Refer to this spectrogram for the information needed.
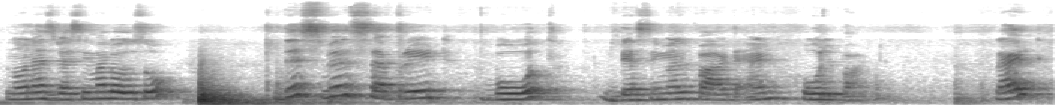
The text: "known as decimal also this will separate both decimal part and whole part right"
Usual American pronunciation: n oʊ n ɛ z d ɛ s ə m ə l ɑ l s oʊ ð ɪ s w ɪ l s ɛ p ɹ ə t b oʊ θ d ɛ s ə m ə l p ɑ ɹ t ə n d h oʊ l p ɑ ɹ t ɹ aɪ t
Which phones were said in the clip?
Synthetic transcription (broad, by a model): n oʊ n ɛ z d ɛ s ə m ə l ɑ l s oʊ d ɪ s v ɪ l s ɛ p ɹ ə t b oʊ t d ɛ s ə m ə l p ɑ ɹ t ə n d h oʊ l p ɑ ɹ t ɹ aɪ t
